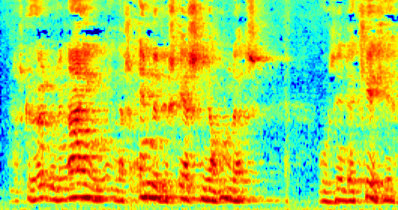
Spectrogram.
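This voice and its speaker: A man preaching a sermon in a slow, deliberate way, often repeating his phrases, heard in a large church. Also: on the high side, recorded from a distance, a little hiss or hum. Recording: echoey church, voice from afar.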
